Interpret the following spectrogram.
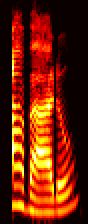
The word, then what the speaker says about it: avaro: avaro o es avaro mi pronunciación debe ser para identificar a la palabra avaro así como grave y si es grave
